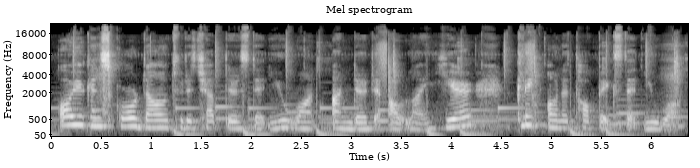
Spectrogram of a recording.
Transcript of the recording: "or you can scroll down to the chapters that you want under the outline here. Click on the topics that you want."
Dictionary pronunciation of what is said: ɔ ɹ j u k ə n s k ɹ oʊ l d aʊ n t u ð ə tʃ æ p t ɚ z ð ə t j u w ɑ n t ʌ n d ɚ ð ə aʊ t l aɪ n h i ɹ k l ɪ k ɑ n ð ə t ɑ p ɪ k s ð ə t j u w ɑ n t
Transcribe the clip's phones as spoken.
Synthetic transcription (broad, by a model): ɔ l j u k ə n s k ɹ oʊ l d aʊ n t u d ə tʃ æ p t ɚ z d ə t j u w ɑ n t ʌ n d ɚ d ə aʊ t l aɪ n h i ɹ k l ɪ k ɑ n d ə t ɑ p ɪ k s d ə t j u w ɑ n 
